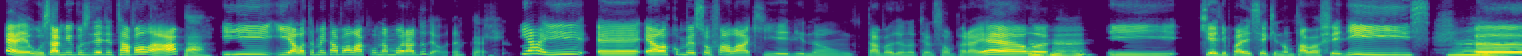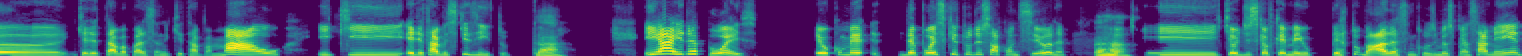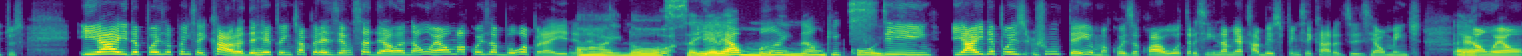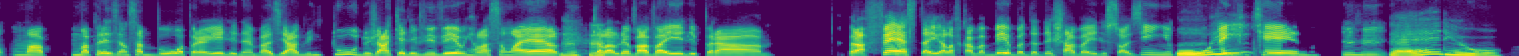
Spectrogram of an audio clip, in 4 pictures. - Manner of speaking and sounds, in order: unintelligible speech
- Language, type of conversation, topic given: Portuguese, podcast, Como você reconhece quando algo é intuição, e não medo?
